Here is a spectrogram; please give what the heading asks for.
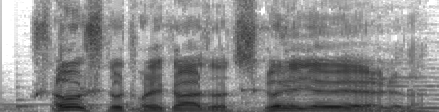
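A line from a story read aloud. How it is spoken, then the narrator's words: Grumbling. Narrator (Russian): проворчал коридорный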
